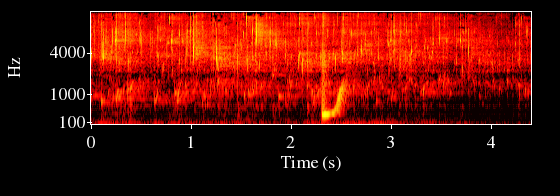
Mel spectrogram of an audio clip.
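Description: Water trickling with many small quick drips. About halfway through, one louder water drop plops, its pitch rising, as the sound of a drop falling into water.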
